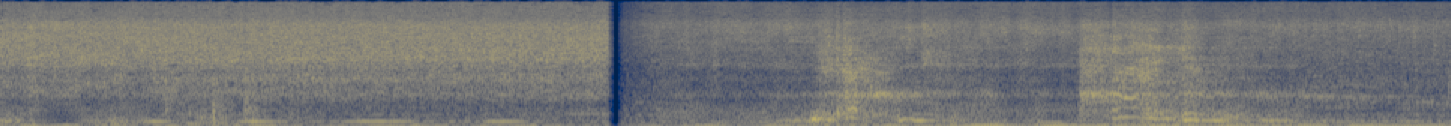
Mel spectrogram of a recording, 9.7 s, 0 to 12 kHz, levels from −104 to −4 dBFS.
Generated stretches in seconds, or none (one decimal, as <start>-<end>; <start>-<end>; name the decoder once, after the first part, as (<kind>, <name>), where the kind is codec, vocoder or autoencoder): 0.0-1.0 (codec, SNAC); 4.4-8.7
